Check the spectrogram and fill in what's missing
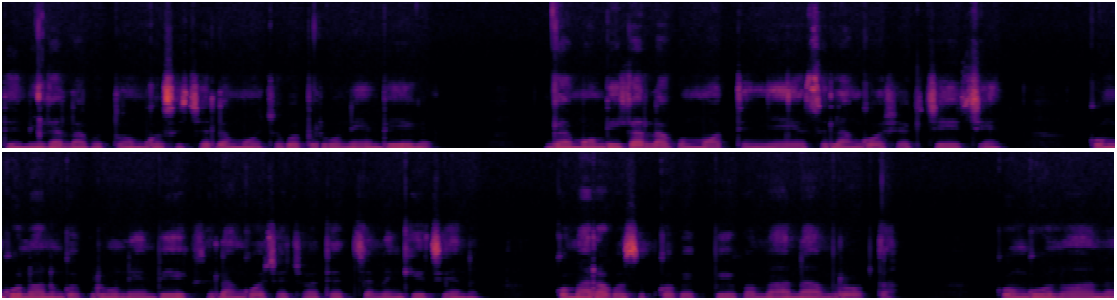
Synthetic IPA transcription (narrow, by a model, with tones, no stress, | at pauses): te˨mi˦ka˨la˦kʊ˦to˦mɡo˨si˦t͡ʃɛ˨la˦mo˨t͡ʃo˦ko˨pi˨ɾu˨ne˨mbe˦k | ŋɡa˦mo˦mbi˦ka˨la˦kʊ˦mɔ˨tːɪ˦ɲe˨sɪ˦la˦ŋɡɔ˨ʃɛ˦kt͡ʃe˨t͡ʃɪ˦n | ko˦ŋɡu˨nɔ˦n˦ŋɡo˨pi˦ɾu˨ne˨mbe˦ksɪ˦la˦ŋɡɔ˨t͡ʃɛ˦t͡ʃɔ˦tɛ˦t̚t͡ʃɛ˨me˦ŋɡi˦t͡ʃe˦n˦ | ko˦ma˦ɾa˨ko˦si˦p̚ko˨pe˨k̚pe˨ko˨ma˦na˨mɾɔ˨p̚ta˨ | ko˦ŋɡu˨nɔ˨n˦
